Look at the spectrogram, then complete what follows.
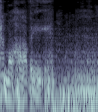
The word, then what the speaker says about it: Mojave: the house of o.j bassard i said it's pronounced mohave i learned they said what are you going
